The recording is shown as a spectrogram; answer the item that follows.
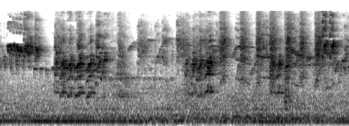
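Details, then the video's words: A silver-colored pair of diamond firetails gives thin, high chirps and squeaky notes in bursts throughout, over a steady low hum; diamond firetail. "ダイヤモンドフィンチ シルバー ペア"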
